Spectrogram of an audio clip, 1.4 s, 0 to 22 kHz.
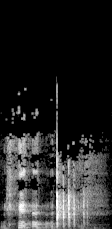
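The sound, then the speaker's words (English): A voice murmurs briefly, then dice rolled for a game attack roll hit a tabletop with a sharp clack and tumble through a quick run of fading rattles, fairly loud, settling after about half a second; the roll comes up a natural 1. “And let me roll a terrible attack roll,”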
